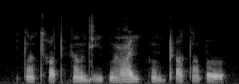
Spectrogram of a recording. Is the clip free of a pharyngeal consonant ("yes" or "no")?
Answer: no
